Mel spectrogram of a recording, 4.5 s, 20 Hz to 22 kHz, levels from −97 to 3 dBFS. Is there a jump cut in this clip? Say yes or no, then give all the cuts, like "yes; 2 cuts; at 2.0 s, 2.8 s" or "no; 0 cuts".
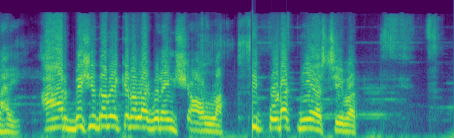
yes; 1 cut; at 2.4 s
